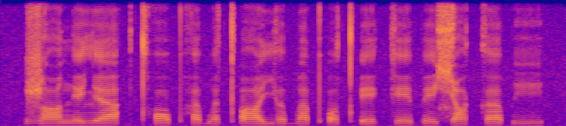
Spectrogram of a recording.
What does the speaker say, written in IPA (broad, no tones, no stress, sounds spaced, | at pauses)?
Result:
ʐ ɑ n e lʲ a | tʰ ɔ pʰ ɐ b ɐ tʼ ɑ j ə b a pʼ ɔ tʼ e k e p e ɕ ɑ k ɐ p i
